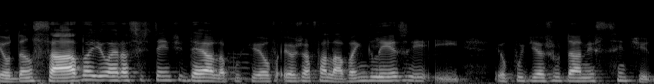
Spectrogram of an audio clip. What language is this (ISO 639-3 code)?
por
